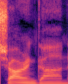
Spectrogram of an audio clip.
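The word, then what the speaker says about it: Sharingan: let out a chuckle it's pronounced shangan and Bakugan I will explain them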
